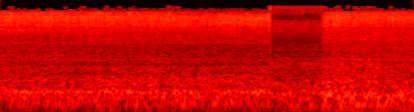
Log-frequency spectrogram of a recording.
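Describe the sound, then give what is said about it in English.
A loud, steady roar of rushing air and engine noise fills an airplane cabin open to the outside through a big hole in the fuselage, constant throughout, with no voices. “Just a big old hole in the airplane.”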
